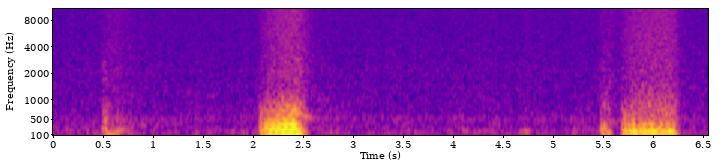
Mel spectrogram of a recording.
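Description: Soft, then louder rumbling sounds with a buzzing, fluttering quality on two breaths, with quiet gaps between. Snoring in a sleeping dog.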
